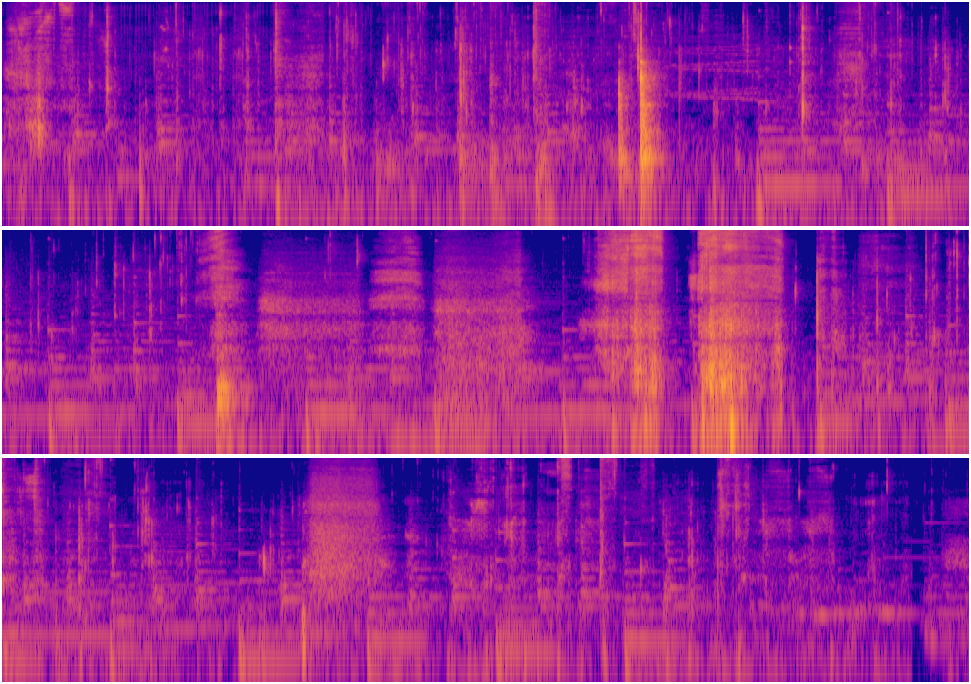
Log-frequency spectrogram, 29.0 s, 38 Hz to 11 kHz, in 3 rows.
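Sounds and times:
soft chewing: 0:00.0 - 0:13.4, 0:15.3 - 0:22.4, 0:23.2 - 0:29.0
faint background music: 0:00.0 - 0:29.0
person slurping noodles: 0:14.9 - 0:20.9.

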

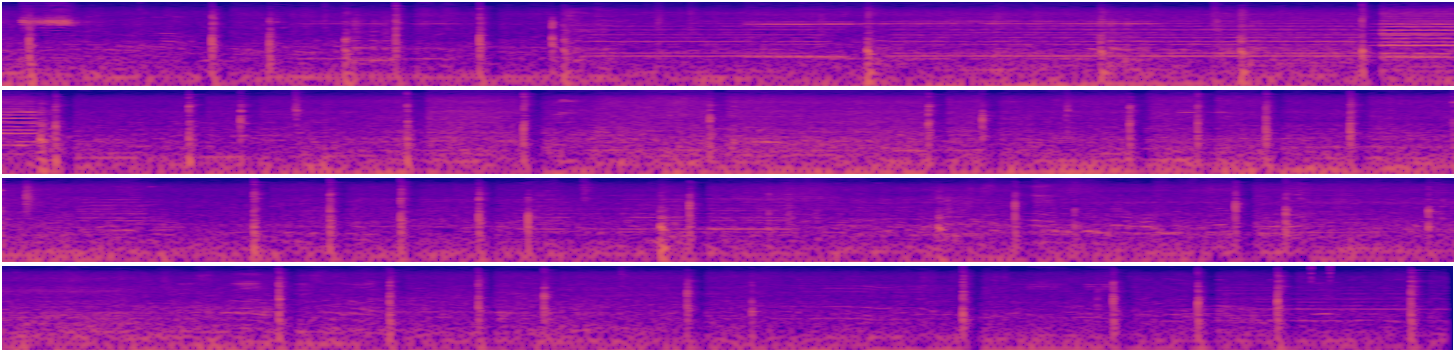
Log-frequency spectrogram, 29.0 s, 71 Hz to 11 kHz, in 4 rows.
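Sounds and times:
cleaver chopping meat and bone: 0:00.0 - 0:03.6, 0:05.4 - 0:22.0, 0:23.0 - 0:25.8, 0:26.4 - 0:29.0
vehicle horn honking: 0:01.5 - 0:07.6, 0:14.9 - 0:15.4, 0:17.2 - 0:18.8.

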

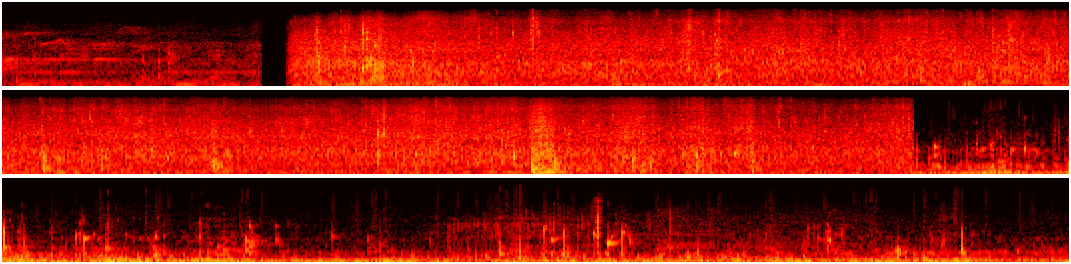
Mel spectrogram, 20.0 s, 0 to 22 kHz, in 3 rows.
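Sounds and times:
paddle splash: 0:01.8 - 0:12.4
muffled underwater water rumble: 0:01.8 - 0:20.0
water and wind noise: 0:01.8 - 0:20.0
underwater clicks and bubble pops: 0:12.3 - 0:20.0.

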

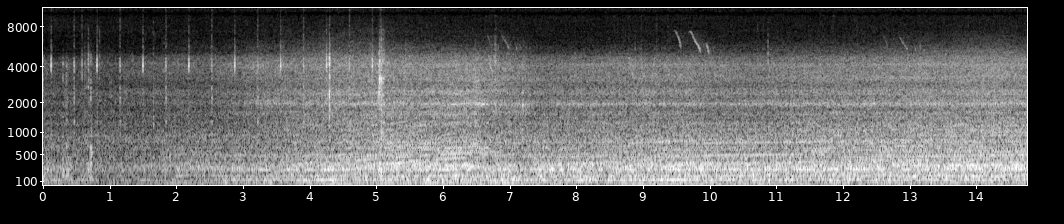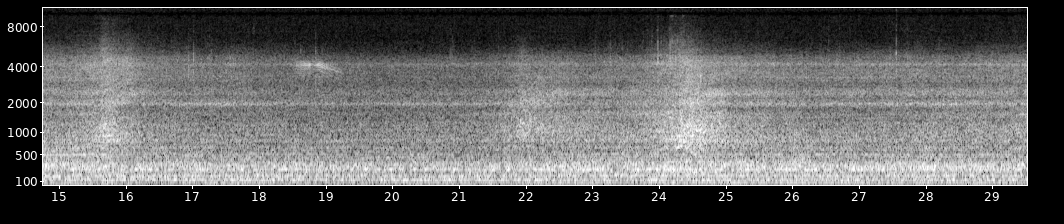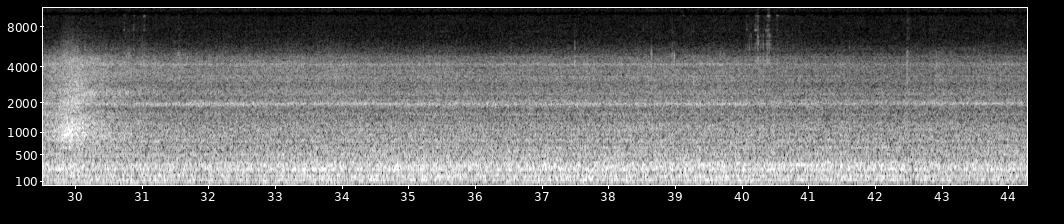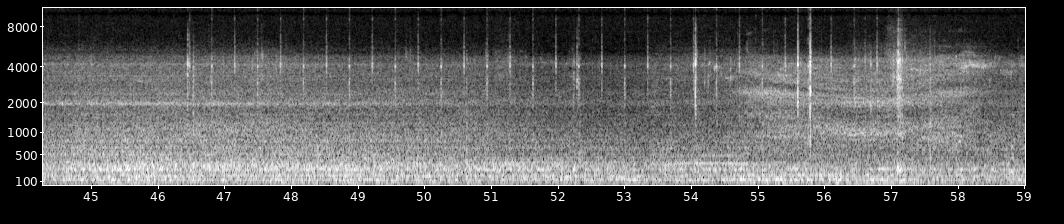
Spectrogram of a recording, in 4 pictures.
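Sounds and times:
road and engine noise in car: 0:00.0 - 0:59.0.

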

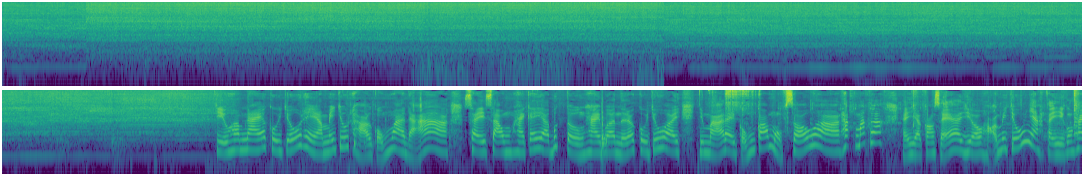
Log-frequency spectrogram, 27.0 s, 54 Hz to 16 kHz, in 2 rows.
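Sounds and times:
power tool sanding wood: 0:00.0 - 0:16.8.

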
